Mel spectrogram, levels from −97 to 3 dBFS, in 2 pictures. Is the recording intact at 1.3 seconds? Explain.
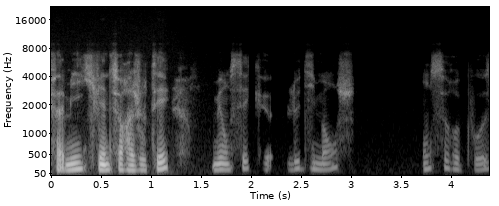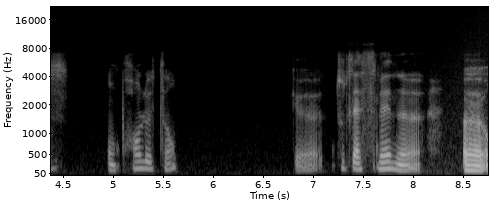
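No. At 1.3 s the speech is inside a stretch of zipper noise running from 1.07 to 2.00 s, after "qui viennent se" and before "que le dimanche". The level falls by roughly 20 dB in unsmoothed steps, about 40 per second, and each step clicks, producing a fast ticking zip.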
